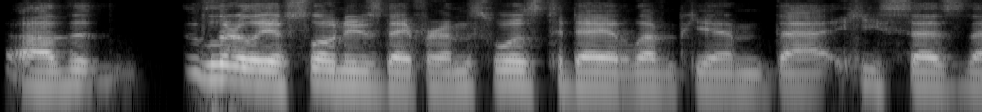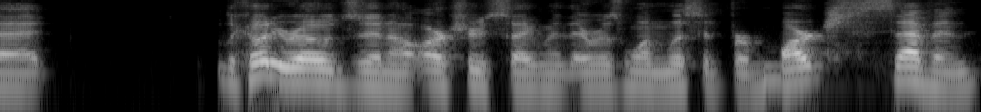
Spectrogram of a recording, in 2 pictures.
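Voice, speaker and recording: A man with a medium-pitched voice, recorded close and dry. He chats casually about wrestling news as a podcast co-host, wry and offhand. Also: normal speed, no room sound.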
